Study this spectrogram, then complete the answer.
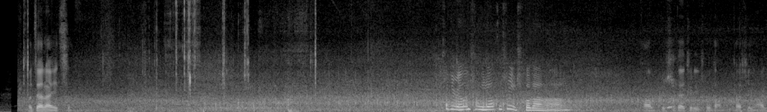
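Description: A young man speaks casually close by.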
